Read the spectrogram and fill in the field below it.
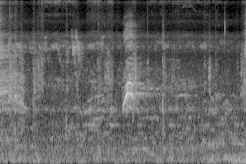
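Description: Birds chirp briefly over a quiet morning terrace backdrop, with one brighter call standing out midway against soft, steady ambient noise.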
